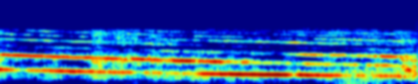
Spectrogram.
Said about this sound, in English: Listen, hey, that's a police siren. Sounds like they're almost on top of us. Yes, there they are. Look out, they're going to pass us. Pass nothing, they're flagging me down.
